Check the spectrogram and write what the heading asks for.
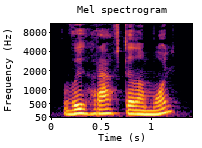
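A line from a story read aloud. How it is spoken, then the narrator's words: Plain. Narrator (Ukrainian): сказав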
